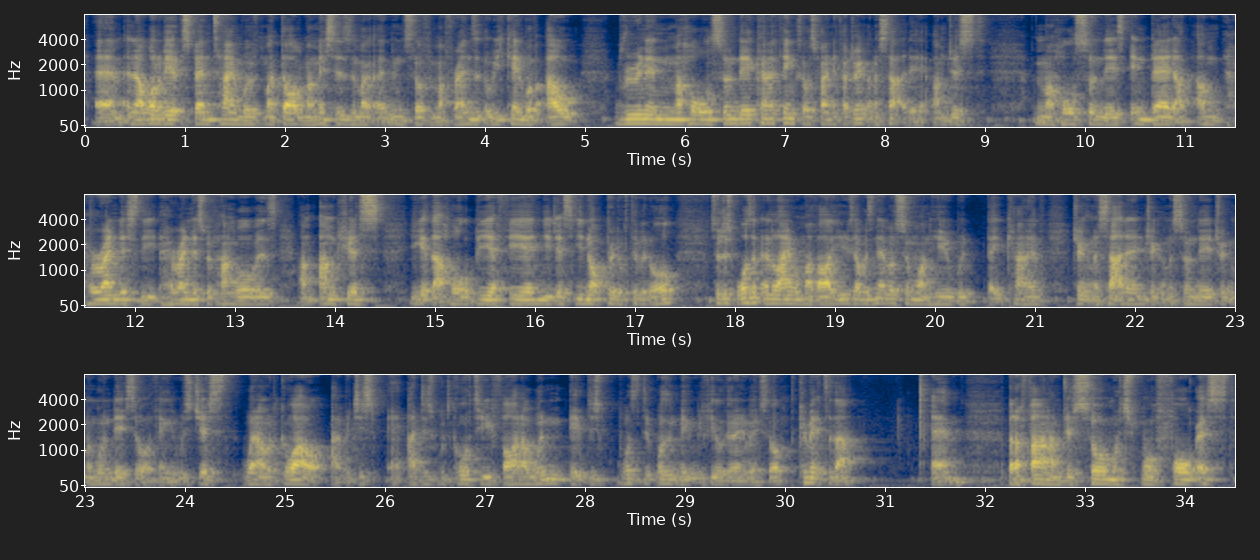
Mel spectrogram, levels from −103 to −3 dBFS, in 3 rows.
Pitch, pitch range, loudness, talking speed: 100 Hz, 95-105 Hz, -27 LUFS, 265 wpm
